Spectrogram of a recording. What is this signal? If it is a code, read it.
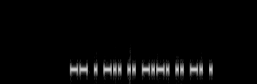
Morse code, heard as a keyed tone, about 48 wpm, 700 Hz. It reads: MEDICINE
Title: Sentences from Top 900 Words - New Word Drill - 50wpm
